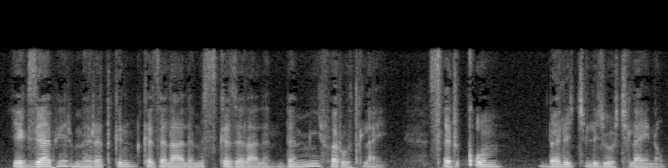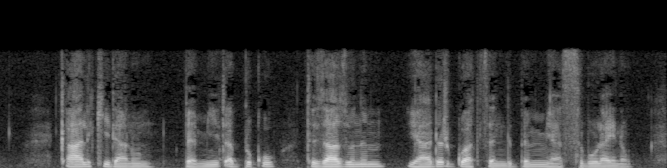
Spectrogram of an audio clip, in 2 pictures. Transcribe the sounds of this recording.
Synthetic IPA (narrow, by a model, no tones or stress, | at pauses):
jɛɡzijaβhe̞ɾmɨhɾət̪ɡ̥ɨnkʰəzəlaləmɨskʰəzəlaləmbəmːifəɾut̪la̰j | sʼɨd̪kʼum | bəlɨd͡ʒlɨd͡ʒo̞t͡ʃːlajnəw | kʼalkʰid̪anon | b̥əmːit̪ʼəbːɨkʼu | t̪ʰɨzazunɨm | jɛad̪əɾɡʷat̪z̥ənd̪bəmːiasːɨβolajnəw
